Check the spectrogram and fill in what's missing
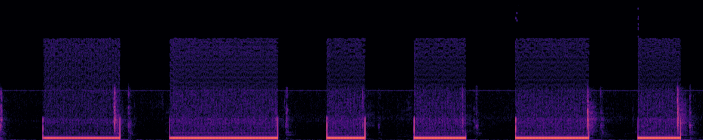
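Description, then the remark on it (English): A loud electronic telephone line tone pulses on and off six times in a steady, slightly uneven rhythm, each buzzy beep lasting about half a second, with no voices, as the phone lines are checked to see if they are open. “So, the phone lines, let me just double check the phone lines, see if they're open.”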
